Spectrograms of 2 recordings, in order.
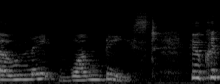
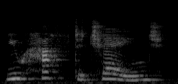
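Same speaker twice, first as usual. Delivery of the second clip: lively read-aloud voice, a little louder; story narration; 4 semitones higher, 8 dB louder than usual. A narrator's reading. Teacher reading the picture book to the class, lively storytelling. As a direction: read it to the children with bounce.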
